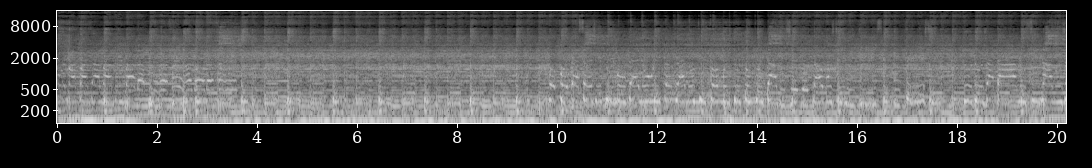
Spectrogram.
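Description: Loud, driving Brazilian rock music plays steadily for the whole stretch, a dense full-band sound with distorted guitars and energetic vocals, without any talking over it.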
